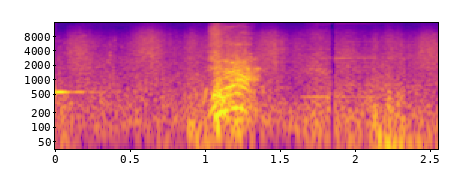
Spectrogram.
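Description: A blade slashes at wood with quick hits.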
